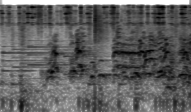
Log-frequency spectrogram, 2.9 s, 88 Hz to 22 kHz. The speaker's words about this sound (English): The legendary dog sled musher Leonard Sepala in a sled pulled by 8 Alaskan Huskies.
